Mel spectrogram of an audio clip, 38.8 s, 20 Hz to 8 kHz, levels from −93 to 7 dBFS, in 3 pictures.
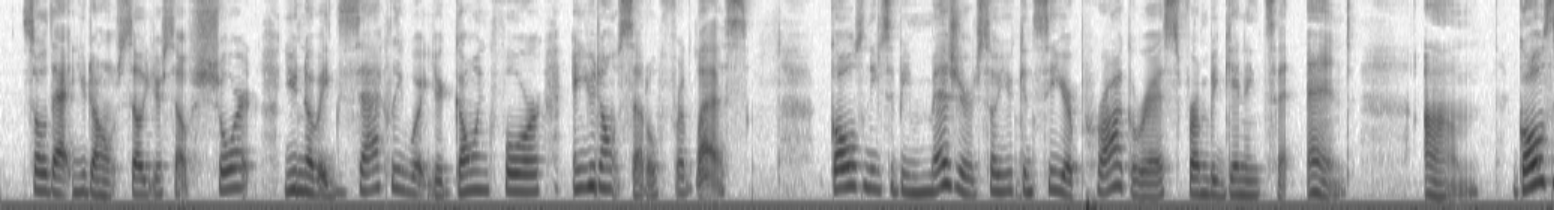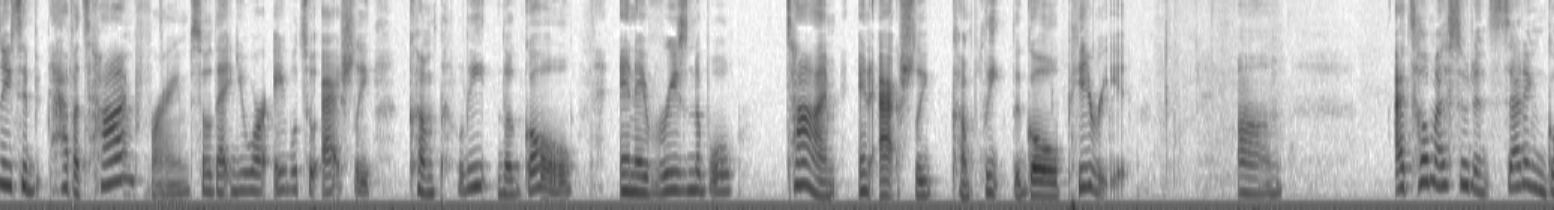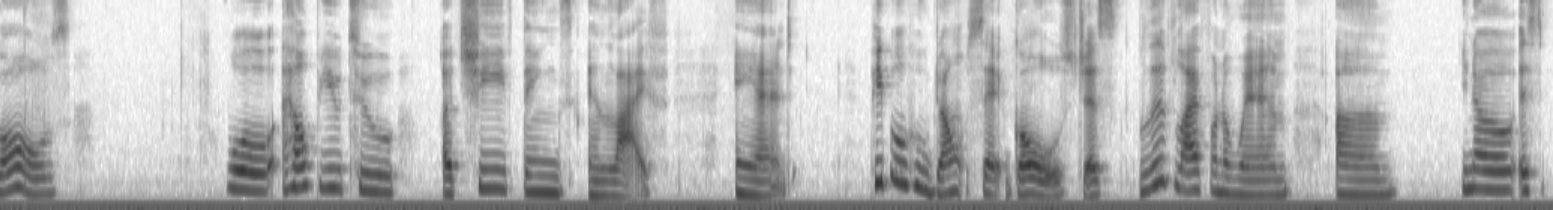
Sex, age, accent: female, 20-39, American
